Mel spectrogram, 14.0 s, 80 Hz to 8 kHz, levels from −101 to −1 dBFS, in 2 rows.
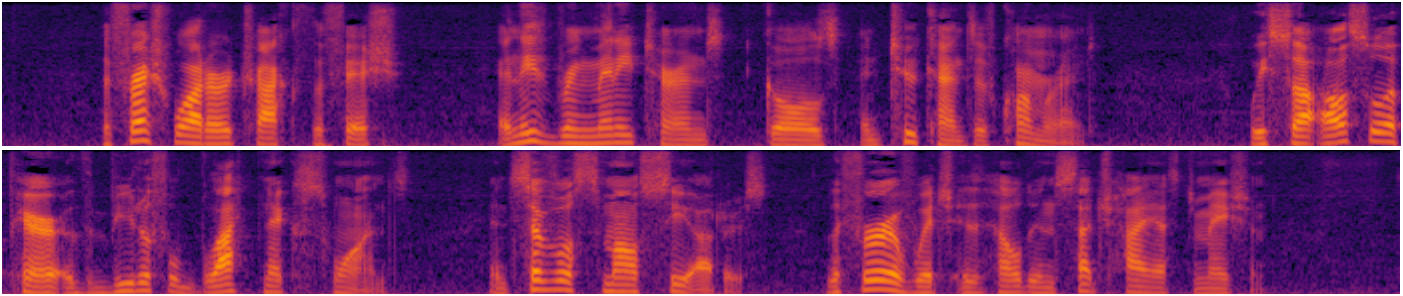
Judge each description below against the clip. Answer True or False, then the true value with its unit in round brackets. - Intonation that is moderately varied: False (6.0 semitones)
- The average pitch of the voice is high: False (130 Hz)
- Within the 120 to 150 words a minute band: False (185 wpm)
